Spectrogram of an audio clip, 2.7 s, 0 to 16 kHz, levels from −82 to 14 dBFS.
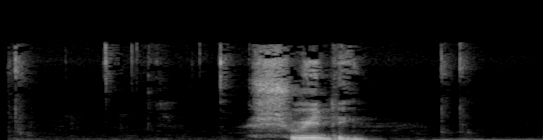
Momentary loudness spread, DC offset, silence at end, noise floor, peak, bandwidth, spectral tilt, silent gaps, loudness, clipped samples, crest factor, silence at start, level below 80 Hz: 27 LU; under 0.1%; 0.5 s; -54 dBFS; 0 dBFS; 11.5 kHz; -3.5 dB/octave; none; -18 LUFS; under 0.1%; 24 dB; 0.05 s; -42 dBFS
